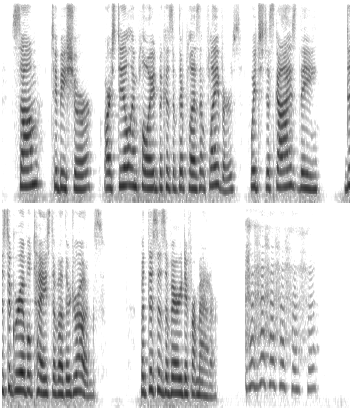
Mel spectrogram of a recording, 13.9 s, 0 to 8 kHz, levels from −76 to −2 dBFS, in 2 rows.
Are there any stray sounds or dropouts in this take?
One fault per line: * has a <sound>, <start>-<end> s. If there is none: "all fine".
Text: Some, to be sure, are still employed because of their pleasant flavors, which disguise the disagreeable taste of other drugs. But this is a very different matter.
* has a laugh, 11.8-13.3 s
